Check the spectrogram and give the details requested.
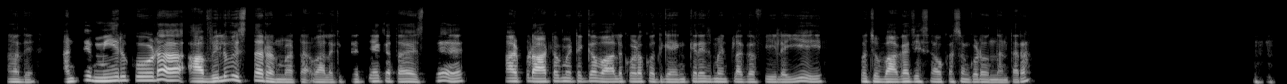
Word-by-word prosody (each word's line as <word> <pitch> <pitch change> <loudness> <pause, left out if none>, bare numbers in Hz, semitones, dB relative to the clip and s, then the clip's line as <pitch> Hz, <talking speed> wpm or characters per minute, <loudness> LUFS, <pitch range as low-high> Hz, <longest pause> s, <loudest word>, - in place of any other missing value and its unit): అదే. 110 -2 -3 0.4
అంటే 150 +10 -1 0.2
మీరు 180 +3 +4
కూడా 185 +5 +6 0.3
ఆ - - +11
విలువిస్తారనమాట. 155 - +1 0.2
వాళ్ళకి 110 +1 -4
ప్రత్యేకత 135 +3 -5 0.2
ఇస్తే, 125 +10 -5 0.6
ఆహ్, 145 - +7
ఇప్పుడు 140 0 0
ఆటోమేటిక్‌గా 145 +1 -2
వాళ్ళు 125 +1 +1
కూడా, 130 0 0
కొద్దిగ 120 -2 -5
ఎంకరేజ్మెంట్‌ 125 0 -4
లాగా 120 0 -4
ఫీలయ్యి, 120 +5 -3 0.5
కొంచెం 130 -1 -3
బాగా 125 +2 +2
చేసే 125 0 -6
అవకాశం 120 +1 -6
కూడా 115 -1 -3
ఉందంటారా? 105 0 -5 2.3
హుహు. 105 -1 -14
130 Hz, 115 wpm, -22 LUFS, 115-145 Hz, 2.3 s, ఆ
